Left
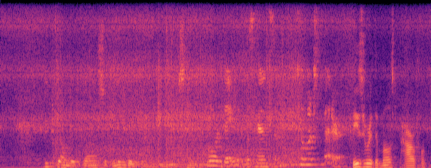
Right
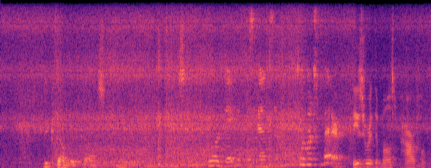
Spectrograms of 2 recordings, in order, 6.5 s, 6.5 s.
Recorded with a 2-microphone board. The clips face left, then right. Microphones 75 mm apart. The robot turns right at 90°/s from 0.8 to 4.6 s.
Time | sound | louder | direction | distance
0.6 | a man speaking | right 1 dB | 45° right | 6.5 m
3.1 | a woman speaking | left 4 dB | 75° left | 8 m
5.3 | a man speaking | left 7 dB | 20° left (ahead or behind) | 0.7 m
